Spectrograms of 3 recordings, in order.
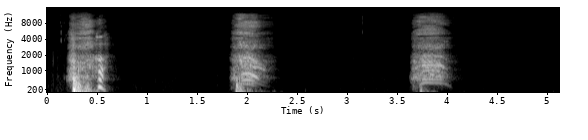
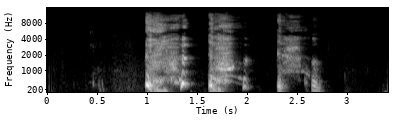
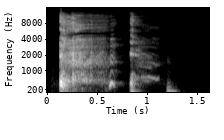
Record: {"exhalation_length": "5.1 s", "exhalation_amplitude": 32768, "exhalation_signal_mean_std_ratio": 0.22, "three_cough_length": "3.4 s", "three_cough_amplitude": 21677, "three_cough_signal_mean_std_ratio": 0.33, "cough_length": "1.6 s", "cough_amplitude": 32768, "cough_signal_mean_std_ratio": 0.3, "survey_phase": "beta (2021-08-13 to 2022-03-07)", "age": "18-44", "gender": "Female", "wearing_mask": "No", "symptom_cough_any": true, "symptom_runny_or_blocked_nose": true, "symptom_sore_throat": true, "symptom_fatigue": true, "symptom_onset": "6 days", "smoker_status": "Ex-smoker", "respiratory_condition_asthma": false, "respiratory_condition_other": false, "recruitment_source": "REACT", "submission_delay": "1 day", "covid_test_result": "Negative", "covid_test_method": "RT-qPCR", "influenza_a_test_result": "Negative", "influenza_b_test_result": "Negative"}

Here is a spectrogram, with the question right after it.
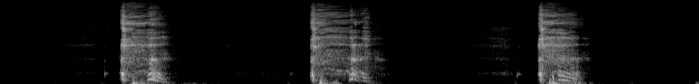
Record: {"three_cough_length": "7.0 s", "three_cough_amplitude": 24386, "three_cough_signal_mean_std_ratio": 0.33, "survey_phase": "beta (2021-08-13 to 2022-03-07)", "age": "45-64", "gender": "Male", "wearing_mask": "No", "symptom_cough_any": true, "symptom_runny_or_blocked_nose": true, "symptom_headache": true, "smoker_status": "Ex-smoker", "respiratory_condition_asthma": false, "respiratory_condition_other": false, "recruitment_source": "Test and Trace", "submission_delay": "1 day", "covid_test_result": "Positive", "covid_test_method": "LFT"}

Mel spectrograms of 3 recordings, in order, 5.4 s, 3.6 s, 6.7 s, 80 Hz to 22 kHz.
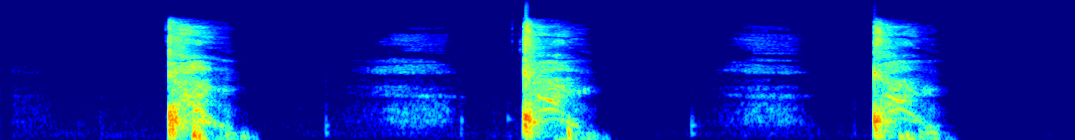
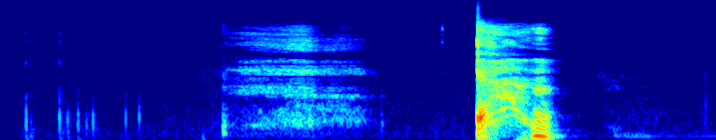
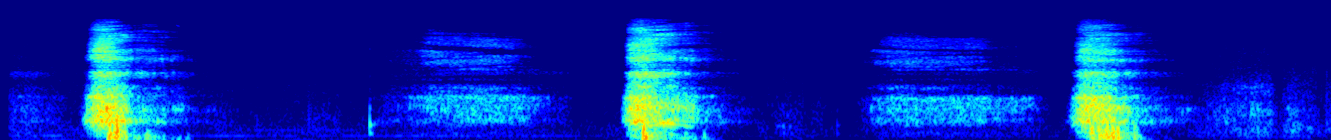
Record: {"three_cough_length": "5.4 s", "three_cough_amplitude": 32768, "three_cough_signal_mean_std_ratio": 0.23, "cough_length": "3.6 s", "cough_amplitude": 32767, "cough_signal_mean_std_ratio": 0.21, "exhalation_length": "6.7 s", "exhalation_amplitude": 27231, "exhalation_signal_mean_std_ratio": 0.27, "survey_phase": "beta (2021-08-13 to 2022-03-07)", "age": "45-64", "gender": "Female", "wearing_mask": "No", "symptom_none": true, "smoker_status": "Never smoked", "respiratory_condition_asthma": false, "respiratory_condition_other": false, "recruitment_source": "REACT", "submission_delay": "2 days", "covid_test_result": "Negative", "covid_test_method": "RT-qPCR", "influenza_a_test_result": "Unknown/Void", "influenza_b_test_result": "Unknown/Void"}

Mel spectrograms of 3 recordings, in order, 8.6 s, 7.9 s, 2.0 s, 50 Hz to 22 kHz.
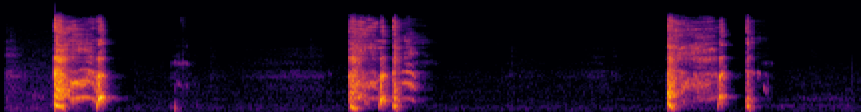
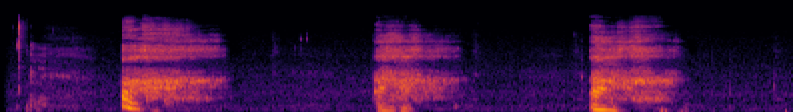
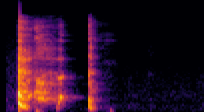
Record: {"three_cough_length": "8.6 s", "three_cough_amplitude": 27780, "three_cough_signal_mean_std_ratio": 0.25, "exhalation_length": "7.9 s", "exhalation_amplitude": 9134, "exhalation_signal_mean_std_ratio": 0.39, "cough_length": "2.0 s", "cough_amplitude": 32768, "cough_signal_mean_std_ratio": 0.25, "survey_phase": "beta (2021-08-13 to 2022-03-07)", "age": "65+", "gender": "Female", "wearing_mask": "No", "symptom_none": true, "smoker_status": "Ex-smoker", "respiratory_condition_asthma": false, "respiratory_condition_other": false, "recruitment_source": "REACT", "submission_delay": "1 day", "covid_test_result": "Negative", "covid_test_method": "RT-qPCR", "influenza_a_test_result": "Negative", "influenza_b_test_result": "Negative"}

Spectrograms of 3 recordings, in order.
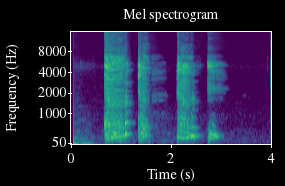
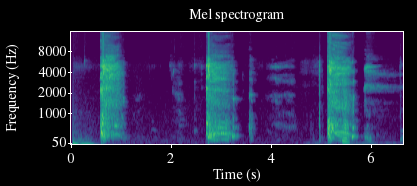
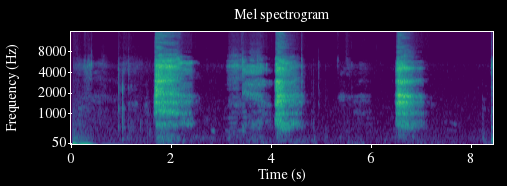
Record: {"cough_length": "4.0 s", "cough_amplitude": 32768, "cough_signal_mean_std_ratio": 0.49, "three_cough_length": "6.7 s", "three_cough_amplitude": 32767, "three_cough_signal_mean_std_ratio": 0.37, "exhalation_length": "8.4 s", "exhalation_amplitude": 32566, "exhalation_signal_mean_std_ratio": 0.35, "survey_phase": "beta (2021-08-13 to 2022-03-07)", "age": "65+", "gender": "Female", "wearing_mask": "No", "symptom_none": true, "smoker_status": "Current smoker (1 to 10 cigarettes per day)", "respiratory_condition_asthma": false, "respiratory_condition_other": false, "recruitment_source": "REACT", "submission_delay": "2 days", "covid_test_result": "Negative", "covid_test_method": "RT-qPCR"}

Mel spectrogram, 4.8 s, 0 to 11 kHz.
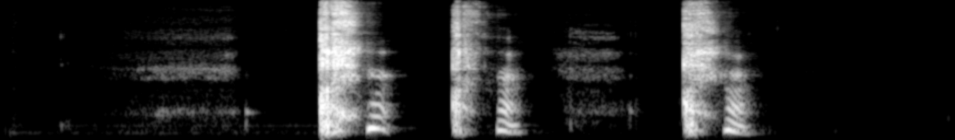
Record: {"three_cough_length": "4.8 s", "three_cough_amplitude": 32741, "three_cough_signal_mean_std_ratio": 0.27, "survey_phase": "beta (2021-08-13 to 2022-03-07)", "age": "65+", "gender": "Female", "wearing_mask": "Yes", "symptom_none": true, "smoker_status": "Never smoked", "respiratory_condition_asthma": false, "respiratory_condition_other": false, "recruitment_source": "REACT", "submission_delay": "3 days", "covid_test_result": "Negative", "covid_test_method": "RT-qPCR"}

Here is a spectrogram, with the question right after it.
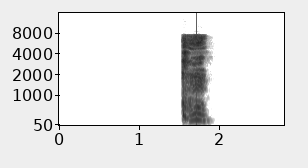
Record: {"cough_length": "2.8 s", "cough_amplitude": 26270, "cough_signal_mean_std_ratio": 0.24, "survey_phase": "beta (2021-08-13 to 2022-03-07)", "age": "45-64", "gender": "Female", "wearing_mask": "No", "symptom_none": true, "smoker_status": "Never smoked", "respiratory_condition_asthma": false, "respiratory_condition_other": false, "recruitment_source": "REACT", "submission_delay": "1 day", "covid_test_result": "Negative", "covid_test_method": "RT-qPCR"}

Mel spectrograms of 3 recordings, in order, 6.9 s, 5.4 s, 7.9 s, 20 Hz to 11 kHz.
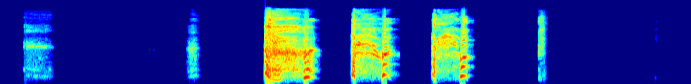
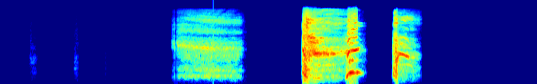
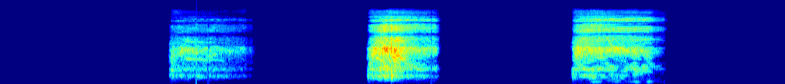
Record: {"three_cough_length": "6.9 s", "three_cough_amplitude": 32768, "three_cough_signal_mean_std_ratio": 0.32, "cough_length": "5.4 s", "cough_amplitude": 32432, "cough_signal_mean_std_ratio": 0.31, "exhalation_length": "7.9 s", "exhalation_amplitude": 26702, "exhalation_signal_mean_std_ratio": 0.28, "survey_phase": "beta (2021-08-13 to 2022-03-07)", "age": "18-44", "gender": "Female", "wearing_mask": "No", "symptom_runny_or_blocked_nose": true, "symptom_sore_throat": true, "symptom_fatigue": true, "symptom_onset": "13 days", "smoker_status": "Never smoked", "respiratory_condition_asthma": true, "respiratory_condition_other": false, "recruitment_source": "REACT", "submission_delay": "1 day", "covid_test_result": "Negative", "covid_test_method": "RT-qPCR", "influenza_a_test_result": "Negative", "influenza_b_test_result": "Negative"}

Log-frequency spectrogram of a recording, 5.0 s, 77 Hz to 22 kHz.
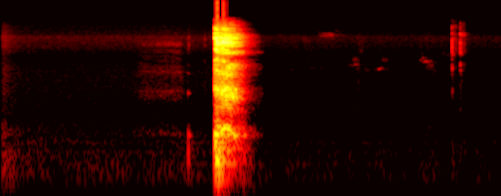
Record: {"cough_length": "5.0 s", "cough_amplitude": 26028, "cough_signal_mean_std_ratio": 0.17, "survey_phase": "beta (2021-08-13 to 2022-03-07)", "age": "45-64", "gender": "Male", "wearing_mask": "No", "symptom_cough_any": true, "symptom_runny_or_blocked_nose": true, "smoker_status": "Never smoked", "respiratory_condition_asthma": false, "respiratory_condition_other": false, "recruitment_source": "Test and Trace", "submission_delay": "2 days", "covid_test_result": "Positive", "covid_test_method": "RT-qPCR", "covid_ct_value": 27.6, "covid_ct_gene": "ORF1ab gene"}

